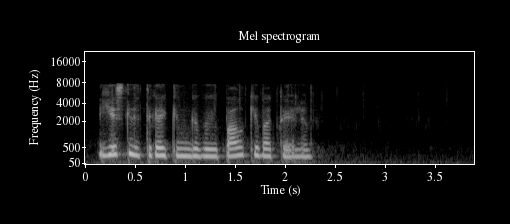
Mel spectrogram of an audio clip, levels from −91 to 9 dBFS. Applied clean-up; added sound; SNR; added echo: neural separator model SepFormer DNS4.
